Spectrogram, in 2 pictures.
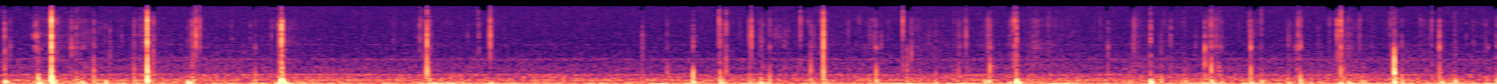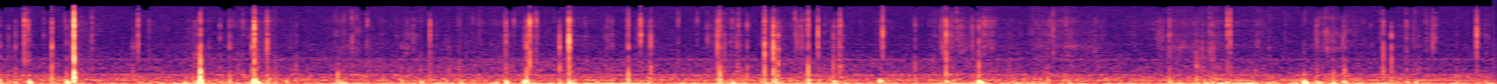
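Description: A hand-sized clear plastic blister pack holding pastel markers is held up and scratched and tapped with long nails. The result is a steady, quiet patter of crisp, short clicks over soft crinkly scratching, with a low hum underneath.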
